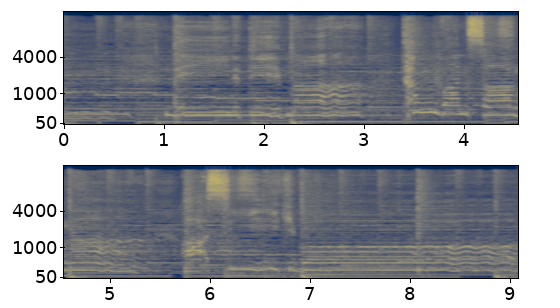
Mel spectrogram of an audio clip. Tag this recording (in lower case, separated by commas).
music, singing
